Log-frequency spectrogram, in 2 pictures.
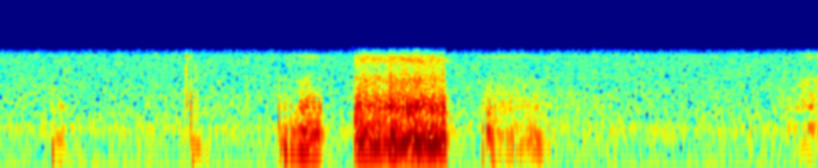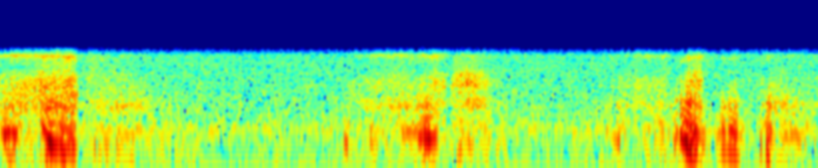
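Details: Teddy the Corgi is fast asleep and snoring in irregular bursts. One loud, harsh, rasping snore rises near four seconds, with softer wheezy breaths and short snorts scattered before and after in a quiet room.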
